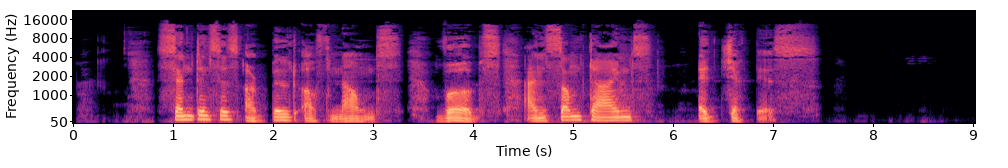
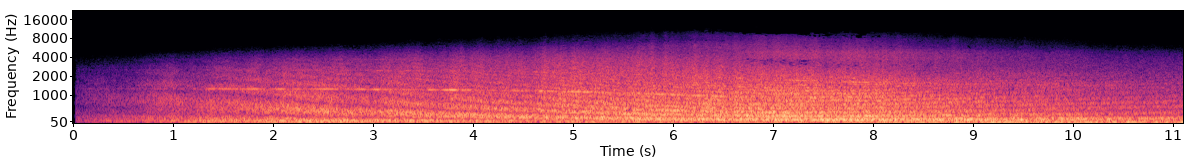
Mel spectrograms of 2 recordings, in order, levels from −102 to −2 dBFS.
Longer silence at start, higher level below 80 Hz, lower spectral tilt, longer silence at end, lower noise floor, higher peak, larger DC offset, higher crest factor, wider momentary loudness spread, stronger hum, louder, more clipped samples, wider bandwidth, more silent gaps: first, 0.6 s vs 0.2 s; second, -46 dBFS vs -28 dBFS; second, -5 dB/octave vs -8.5 dB/octave; first, 1.6 s vs 0 s; first, -76 dBFS vs -41 dBFS; about the same, -2 dBFS vs -2 dBFS; neither; about the same, 20 dB vs 16 dB; first, 14 LU vs 11 LU; neither; about the same, -21 LUFS vs -19 LUFS; neither; first, 14.5 kHz vs 7.8 kHz; neither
